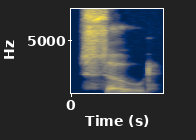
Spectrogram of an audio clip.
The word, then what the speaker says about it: sewed: The action so in the past is sowed. That's right. It's pronounced with a long o. Soed plus the d sound connected together. sowed.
